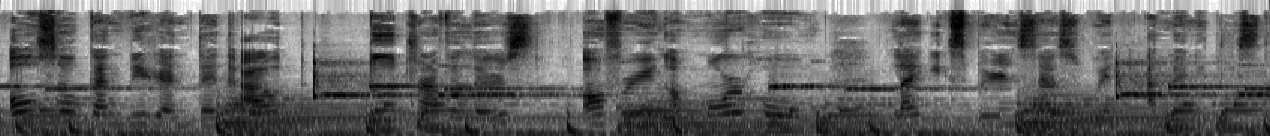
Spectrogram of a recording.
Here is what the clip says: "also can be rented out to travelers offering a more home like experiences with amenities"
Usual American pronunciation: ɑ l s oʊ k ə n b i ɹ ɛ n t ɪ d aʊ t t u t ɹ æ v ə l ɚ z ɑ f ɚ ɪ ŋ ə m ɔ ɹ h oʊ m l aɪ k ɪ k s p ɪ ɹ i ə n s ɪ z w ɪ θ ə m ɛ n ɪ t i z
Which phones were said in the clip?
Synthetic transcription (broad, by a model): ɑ l s oʊ k ə n b i ɹ ɛ n t ɪ d aʊ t t u t ɹ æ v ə l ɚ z ɑ f ɚ ɪ ŋ ə m ɔ ɹ h oʊ m l aɪ k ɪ k s p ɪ ɹ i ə n s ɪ s w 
